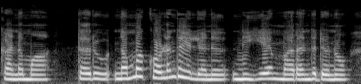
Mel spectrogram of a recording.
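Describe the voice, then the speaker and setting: A woman's voice: a little high, moderate pace, lightly acted. A woman reading the part of a young husband in an audio novel, teasing and tender by turns. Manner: playful teasing, turns soft and pleading.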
